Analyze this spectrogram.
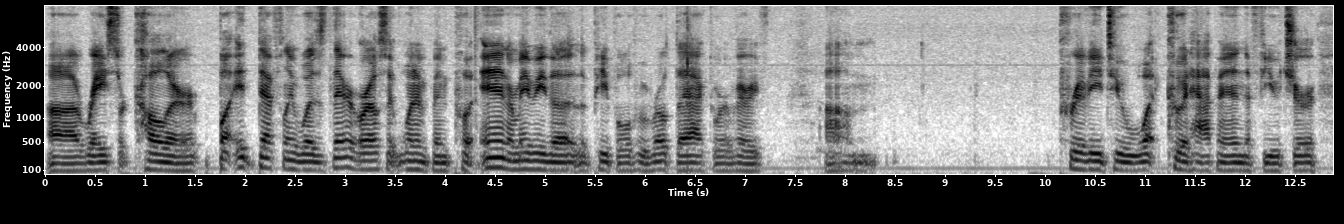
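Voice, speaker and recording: Through noticeable background noise, a man talks at a moderate pace and a fairly low pitch with ordinary pitch variation. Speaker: MBA student presenter. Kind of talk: narrated class presentation. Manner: halting, many fillers.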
